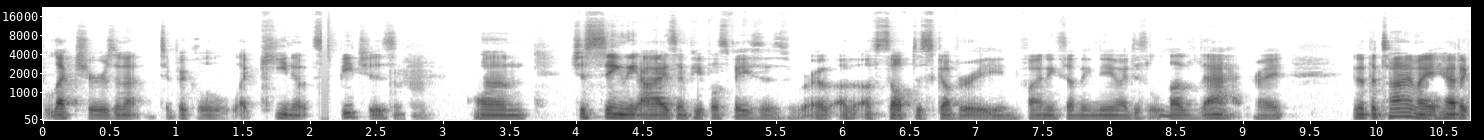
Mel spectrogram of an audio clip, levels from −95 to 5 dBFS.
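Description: An intermittent contact breaks the sound between 2.08 and 2.16 s. A loose connection opens for about 50 ms, leaving crackle at the edges and faint hiss.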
